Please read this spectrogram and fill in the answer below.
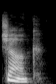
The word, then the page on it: jug: British English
